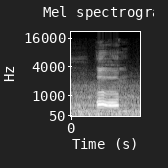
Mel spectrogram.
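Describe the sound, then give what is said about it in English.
Steady low rumble of a car interior while driving, about to go over some bumps, constant throughout, with a brief voice cutting in over it for a moment midway. “First, in case you couldn't hear, I'm in my car, about to hit some bumps, because I live on a mountain in the middle of nowhere.”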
